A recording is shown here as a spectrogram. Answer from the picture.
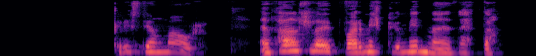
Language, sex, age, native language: Icelandic, female, 60-69, Icelandic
